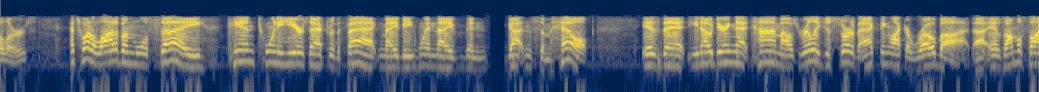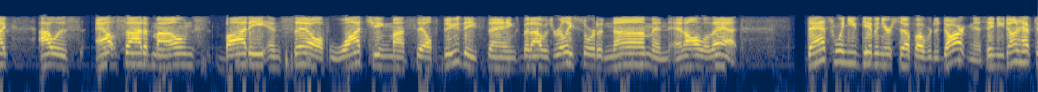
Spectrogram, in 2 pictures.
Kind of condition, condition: link, phone line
